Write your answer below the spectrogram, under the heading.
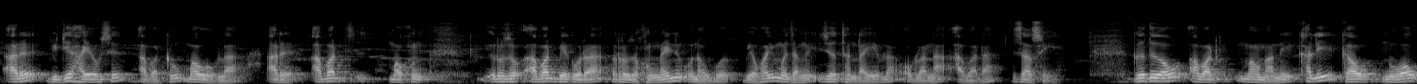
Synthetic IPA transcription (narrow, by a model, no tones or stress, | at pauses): aɾɯbidiɦajawsɯabat̚kʰɯwmawɯbla | a̰ɾɯabat̚ | mawkʰŋ | ɔabat̚beɡɔɾaɾɔzɔkʰaŋnajnɯʔṵnawbɯbewɦajmɯzaŋɯ̰jzɯtʰɯnlajɯbla̰ʔɔ̰blana̰abadazasɯ̰j | ɡɯdɯawabatmawnanɯjkʰaliɡawnɔwaw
